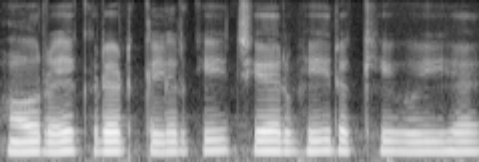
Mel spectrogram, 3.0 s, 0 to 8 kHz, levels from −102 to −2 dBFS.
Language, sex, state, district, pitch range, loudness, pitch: Hindi, male, Uttar Pradesh, Lucknow, 140-145 Hz, -15 LUFS, 140 Hz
